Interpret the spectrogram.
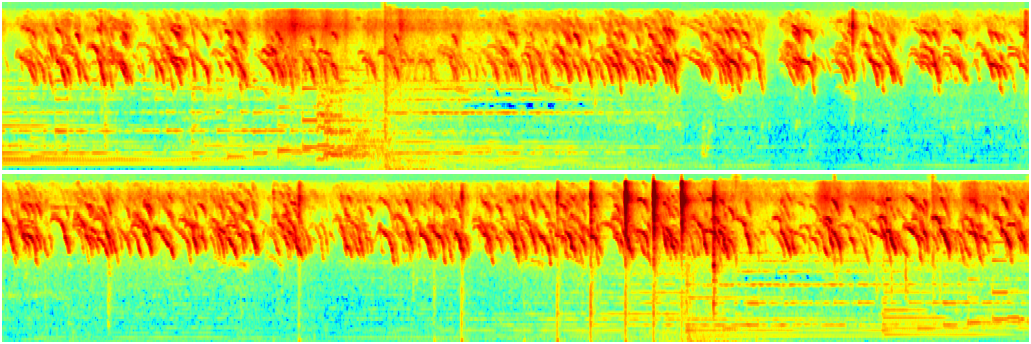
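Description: Chickens chirping and clucking over soft background music of held chords, with a few sharp knocks near the end.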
